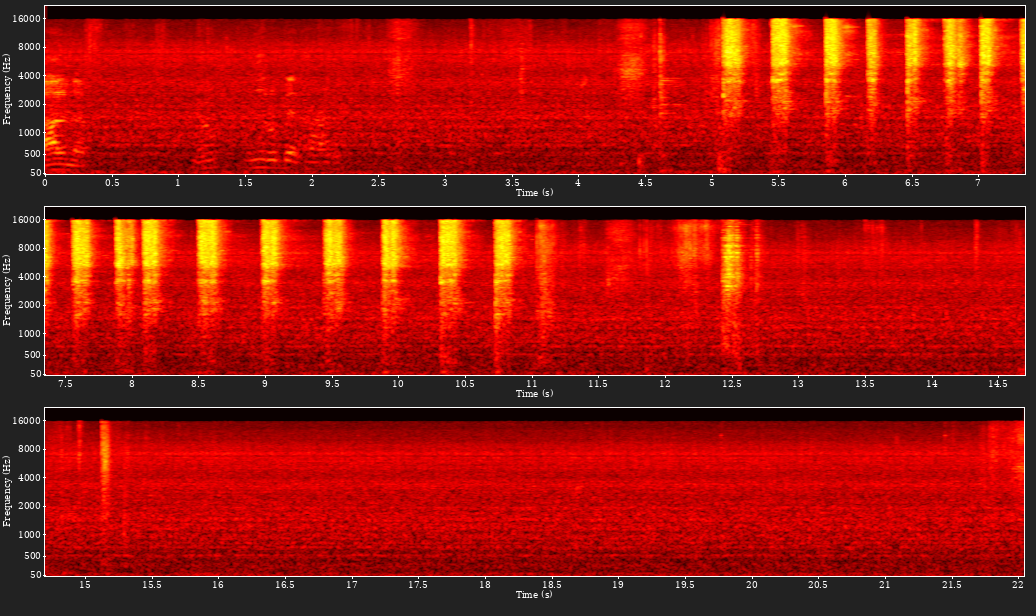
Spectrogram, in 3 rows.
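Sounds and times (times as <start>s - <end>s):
wire brush scraping steel: 4.3s - 12.6s.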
